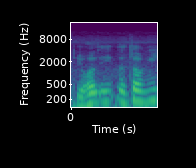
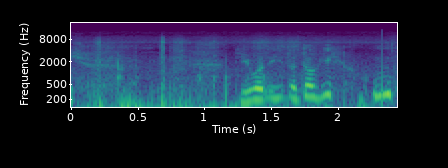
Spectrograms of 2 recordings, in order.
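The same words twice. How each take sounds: First: Said in the usual way. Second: Higher, slow sing-song tease; teasing pet talk. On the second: Real, not acted. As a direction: draw it out teasingly to the horse. Teasing horse, repeated.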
